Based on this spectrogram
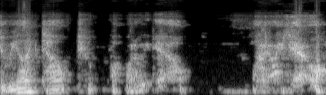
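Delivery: soft, partly whispered voice. Player turns to the party with a worried question, kind of whispering. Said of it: "kind of whisper".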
